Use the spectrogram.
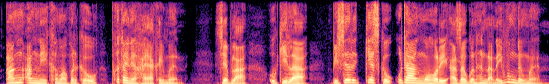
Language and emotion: Bodo, surprised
